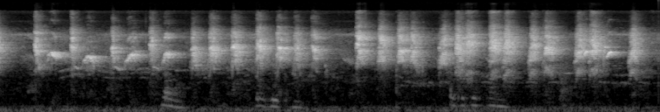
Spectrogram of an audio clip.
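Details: Ciwah singing for use as a lure or master bird: pulsing bursts of high scratchy twitters in quick succession, faint low voice-like sounds between phrases, and a steady low hum throughout.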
